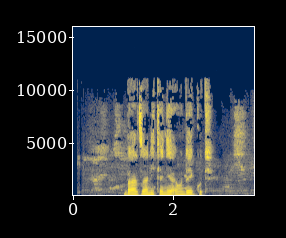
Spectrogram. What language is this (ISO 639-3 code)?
ckb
